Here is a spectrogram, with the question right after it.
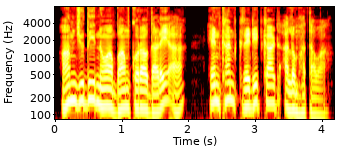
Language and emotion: Santali, neutral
